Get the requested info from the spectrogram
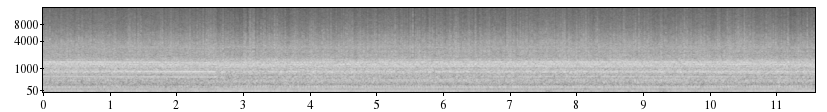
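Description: Honda Interceptor 700's V4 engine running at a steady cruise, its pitch holding even, over a constant rush of wind and road noise.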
